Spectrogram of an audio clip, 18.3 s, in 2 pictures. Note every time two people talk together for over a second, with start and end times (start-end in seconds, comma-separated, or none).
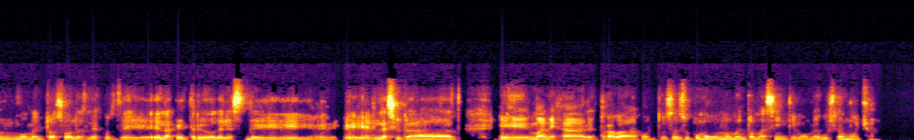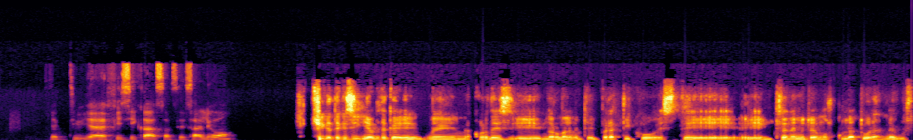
none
